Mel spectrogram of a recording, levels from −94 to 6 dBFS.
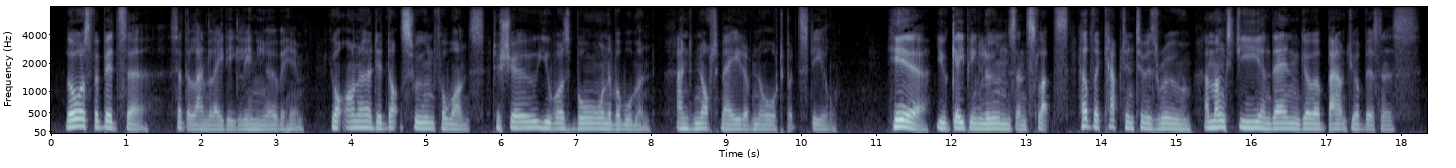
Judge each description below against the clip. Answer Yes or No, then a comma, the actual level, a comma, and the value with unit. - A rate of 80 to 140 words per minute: No, average, 165 wpm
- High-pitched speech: No, low, 120 Hz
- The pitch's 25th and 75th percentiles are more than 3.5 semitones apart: Yes, average, 4.4 semitones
